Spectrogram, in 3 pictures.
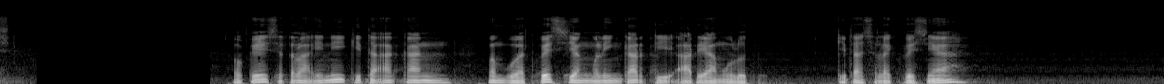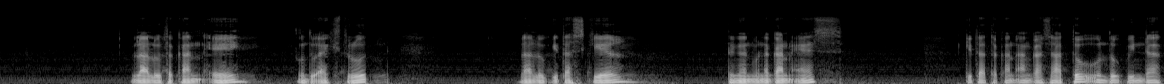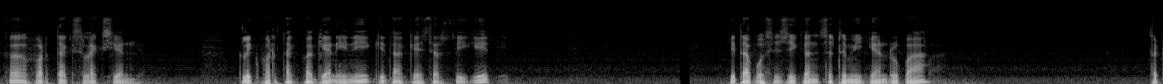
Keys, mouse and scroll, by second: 7.0 2, 8.2 click, 10.2 shift+click, 11.2 shift+click, 12.4 shift+click, 13.6 e, 17.0 s, 23.4 1, 25.0 Left, 25.8 Left, 28.2 Left, 34.3 Left, 34.3-34.9 scroll up 3.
